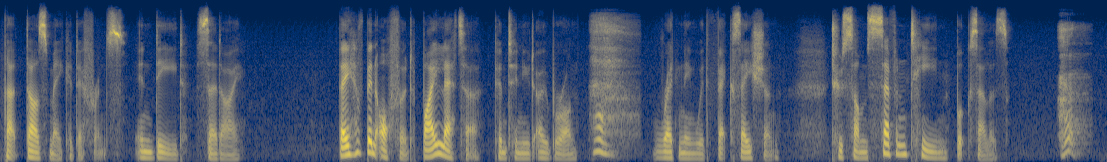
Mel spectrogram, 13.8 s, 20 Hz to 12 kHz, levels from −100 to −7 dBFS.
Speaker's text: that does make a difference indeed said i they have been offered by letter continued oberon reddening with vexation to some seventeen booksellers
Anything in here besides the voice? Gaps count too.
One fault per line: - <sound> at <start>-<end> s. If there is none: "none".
- sigh at 7.4-8.0 s
- sneeze at 13.2-13.7 s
